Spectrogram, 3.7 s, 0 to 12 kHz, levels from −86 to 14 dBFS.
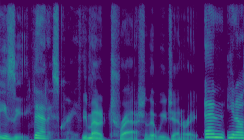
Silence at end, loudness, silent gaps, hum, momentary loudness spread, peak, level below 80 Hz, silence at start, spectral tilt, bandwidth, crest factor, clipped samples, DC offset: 0 s; -27 LUFS; none; none; 12 LU; -8 dBFS; -46 dBFS; 0 s; -5 dB/octave; 12 kHz; 18 dB; under 0.1%; under 0.1%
